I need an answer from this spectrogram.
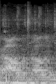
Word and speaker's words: Hour Dollar: And um essentially what that means is so phonetically it's our dollar like like like the money is ours but but when you spell it out I spell it with H.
